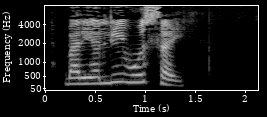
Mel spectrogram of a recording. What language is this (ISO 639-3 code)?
pus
